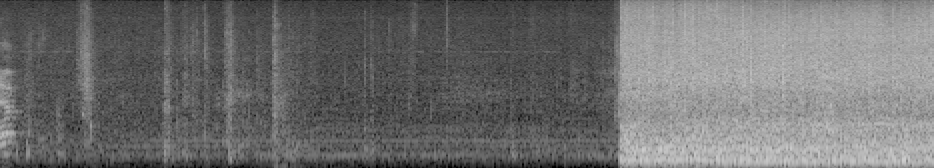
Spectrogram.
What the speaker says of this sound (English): So the storm has started, starting with rain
